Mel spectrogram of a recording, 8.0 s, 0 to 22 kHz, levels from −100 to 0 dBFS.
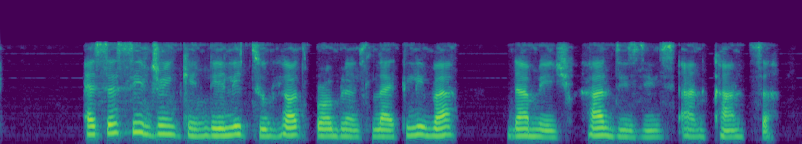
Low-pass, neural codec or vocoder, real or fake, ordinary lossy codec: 7.2 kHz; vocoder, 22.05 kHz, 80 mel bands, HiFi-GAN; fake; none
